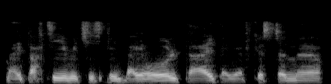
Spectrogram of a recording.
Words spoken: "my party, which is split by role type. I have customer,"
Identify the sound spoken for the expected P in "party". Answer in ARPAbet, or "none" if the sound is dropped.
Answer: P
